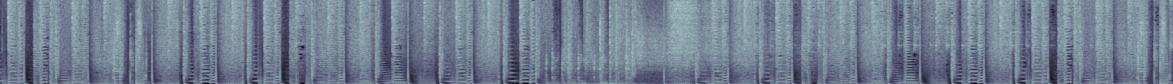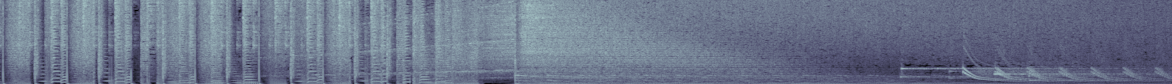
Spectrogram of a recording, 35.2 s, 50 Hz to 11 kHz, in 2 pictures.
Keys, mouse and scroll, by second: 4.3 g, 7.7 ctrl+KP_2, 7.9 ctrl+KP_2, 8.1 ctrl+KP_2, 8.3 ctrl+KP_2, 8.9 ctrl+KP_6, 9.2 ctrl+KP_6, 9.3 ctrl+KP_6, 9.5 ctrl+KP_6, 9.8 ctrl+KP_6, 11.2 shift+b, 14.9 s, 18.9-19.5 scroll down 4, 19.5-20.1 scroll up 1, 20.1-21.3 scroll down 6, 21.8 g, 25.5 g, 28.8 s, 31.5 shift+b, 34.8-35.1 middle drag.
